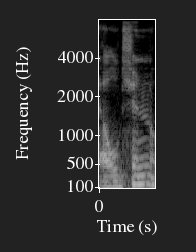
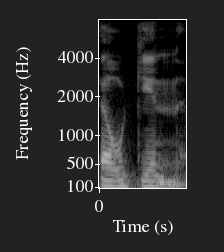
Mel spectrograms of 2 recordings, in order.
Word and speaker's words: Elgin: I know some people ask how it's supposed to be pronounced. People from Illinois tell me Elgin, although the Scottish original would have been Elgin back in Scotland.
